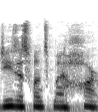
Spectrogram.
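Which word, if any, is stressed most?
none. No word gets special emphasis. "instead of just saying"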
